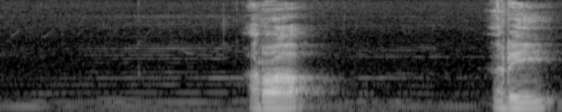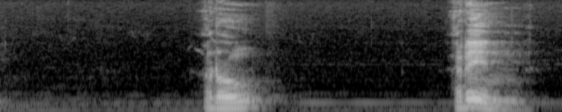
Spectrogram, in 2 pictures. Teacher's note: au R roulé qu'on entend dans la première lettre du prénom espagnol Raoul.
